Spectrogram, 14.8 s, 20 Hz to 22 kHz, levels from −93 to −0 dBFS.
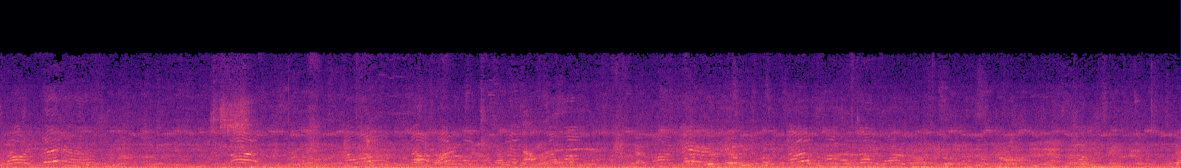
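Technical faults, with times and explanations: Nothing stood out on listening to the clip.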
